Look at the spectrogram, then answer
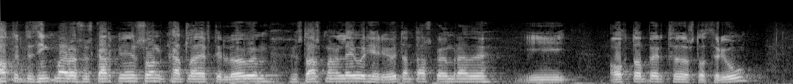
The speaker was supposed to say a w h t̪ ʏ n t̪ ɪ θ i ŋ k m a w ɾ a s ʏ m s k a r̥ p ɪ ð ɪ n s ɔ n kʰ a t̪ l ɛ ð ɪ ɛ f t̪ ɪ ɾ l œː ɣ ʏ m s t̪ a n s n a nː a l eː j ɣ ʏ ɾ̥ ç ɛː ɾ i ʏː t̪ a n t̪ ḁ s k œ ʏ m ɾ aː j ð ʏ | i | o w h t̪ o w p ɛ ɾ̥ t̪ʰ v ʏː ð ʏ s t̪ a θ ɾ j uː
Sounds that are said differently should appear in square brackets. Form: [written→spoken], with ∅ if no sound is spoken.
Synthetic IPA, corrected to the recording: a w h t̪ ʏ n t̪ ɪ θ i ŋ k m a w ɾ a s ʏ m s k a r̥ p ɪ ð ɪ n s ɔ n kʰ a t̪ l [ɛ→a] ð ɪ ɛ f t̪ ɪ ɾ l œː ɣ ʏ m s t̪ a n s [n→m] a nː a l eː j ɣ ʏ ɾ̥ ç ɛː ɾ i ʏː t̪ a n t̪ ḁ s k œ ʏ m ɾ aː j ð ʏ | i | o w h t̪ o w p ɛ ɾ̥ t̪ʰ v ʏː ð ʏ s t̪ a θ ɾ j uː

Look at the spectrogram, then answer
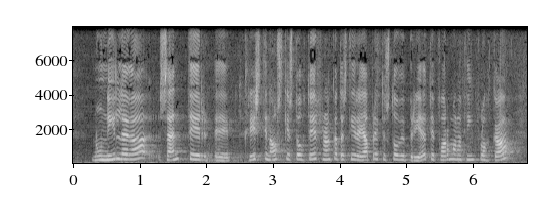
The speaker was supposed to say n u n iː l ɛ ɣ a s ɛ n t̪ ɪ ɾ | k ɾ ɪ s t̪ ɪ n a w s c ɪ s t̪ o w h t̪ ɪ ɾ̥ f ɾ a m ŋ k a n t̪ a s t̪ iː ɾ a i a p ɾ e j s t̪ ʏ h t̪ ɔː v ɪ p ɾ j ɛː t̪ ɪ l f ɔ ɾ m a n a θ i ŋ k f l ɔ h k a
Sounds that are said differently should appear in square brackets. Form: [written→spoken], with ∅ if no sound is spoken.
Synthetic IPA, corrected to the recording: n u n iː l ɛ ɣ a s ɛ n t̪ ɪ ɾ | [k→kʰ] ɾ ɪ s t̪ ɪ n a w s c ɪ s t̪ o w h t̪ ɪ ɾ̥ f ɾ a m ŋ k a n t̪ a s t̪ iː ɾ a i a p ɾ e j [s→h] t̪ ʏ [h→s] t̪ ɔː v ɪ p ɾ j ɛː t̪ ɪ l f ɔ ɾ m a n a θ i ŋ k f l ɔ h k a

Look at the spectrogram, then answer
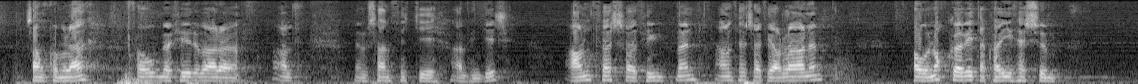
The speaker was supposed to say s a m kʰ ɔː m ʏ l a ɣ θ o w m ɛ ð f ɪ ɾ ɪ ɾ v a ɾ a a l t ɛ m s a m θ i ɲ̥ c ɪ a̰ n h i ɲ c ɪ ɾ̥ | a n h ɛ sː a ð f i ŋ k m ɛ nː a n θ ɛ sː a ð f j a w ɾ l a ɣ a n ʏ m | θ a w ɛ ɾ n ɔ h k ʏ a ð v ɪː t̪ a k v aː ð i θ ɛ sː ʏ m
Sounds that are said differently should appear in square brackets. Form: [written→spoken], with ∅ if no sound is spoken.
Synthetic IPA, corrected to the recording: s a m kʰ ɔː m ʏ l a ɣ θ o w m ɛ ð f ɪ ɾ ɪ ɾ v a ɾ a a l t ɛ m s a m θ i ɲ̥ c ɪ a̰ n [h→θ] i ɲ c ɪ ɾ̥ | a n [h→θ] ɛ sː a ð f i ŋ k m ɛ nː a n θ ɛ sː a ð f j a w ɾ l a ɣ a n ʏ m | θ a w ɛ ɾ n ɔ h k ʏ a ð v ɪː t̪ a [k→kʰ] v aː ð i θ ɛ sː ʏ m

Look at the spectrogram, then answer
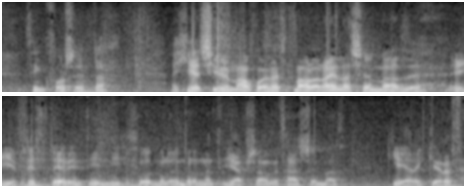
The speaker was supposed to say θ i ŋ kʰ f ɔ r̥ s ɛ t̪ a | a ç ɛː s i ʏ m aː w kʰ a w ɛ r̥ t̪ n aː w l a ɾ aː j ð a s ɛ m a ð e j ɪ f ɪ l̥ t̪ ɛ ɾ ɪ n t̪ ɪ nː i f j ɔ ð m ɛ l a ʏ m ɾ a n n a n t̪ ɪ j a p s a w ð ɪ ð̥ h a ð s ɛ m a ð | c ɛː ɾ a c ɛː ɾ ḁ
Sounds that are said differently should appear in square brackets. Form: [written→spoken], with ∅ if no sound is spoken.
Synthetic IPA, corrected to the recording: θ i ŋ [kʰ→k] f ɔ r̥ s ɛ t̪ a | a ç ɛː s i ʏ m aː w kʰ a [w→v] ɛ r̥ t̪ [n→m] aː w l a ɾ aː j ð a s ɛ m a ð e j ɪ f ɪ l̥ t̪ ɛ ɾ ɪ n t̪ ɪ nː i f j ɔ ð m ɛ l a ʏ m ɾ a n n a n t̪ ɪ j a p s a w [ð→v] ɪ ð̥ [h→θ] a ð s ɛ m a ð | c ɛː ɾ a c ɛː ɾ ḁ

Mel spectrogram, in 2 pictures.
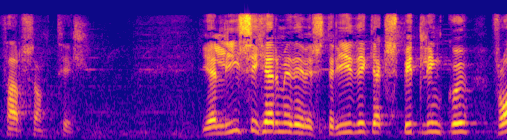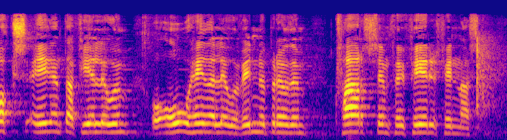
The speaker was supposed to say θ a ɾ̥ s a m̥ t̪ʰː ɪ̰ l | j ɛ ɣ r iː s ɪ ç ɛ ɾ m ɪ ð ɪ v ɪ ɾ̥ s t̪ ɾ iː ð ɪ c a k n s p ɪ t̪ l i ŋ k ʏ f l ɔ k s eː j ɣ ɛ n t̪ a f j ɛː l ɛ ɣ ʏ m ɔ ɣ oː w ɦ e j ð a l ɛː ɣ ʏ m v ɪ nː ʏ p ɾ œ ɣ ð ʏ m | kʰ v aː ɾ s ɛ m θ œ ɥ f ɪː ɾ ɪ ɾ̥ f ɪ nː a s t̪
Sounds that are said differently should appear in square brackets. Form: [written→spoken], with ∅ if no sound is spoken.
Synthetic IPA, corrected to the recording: θ a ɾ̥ s a m̥ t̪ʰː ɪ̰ l | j ɛ ɣ [r→l] iː s ɪ ç ɛ ɾ m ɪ ð ɪ v ɪ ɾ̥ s t̪ ɾ iː ð ɪ c [a→ɛ] k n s p ɪ t̪ l i ŋ k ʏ f l ɔ k s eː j ɣ ɛ n t̪ a f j ɛː l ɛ ɣ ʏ m ɔ ɣ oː w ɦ e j ð a l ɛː ɣ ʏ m v ɪ nː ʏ p ɾ œ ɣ ð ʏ m | kʰ v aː ɾ s ɛ m θ œ ɥ f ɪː ɾ ɪ ɾ̥ f ɪ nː a s t̪

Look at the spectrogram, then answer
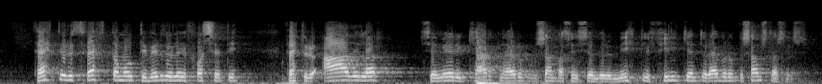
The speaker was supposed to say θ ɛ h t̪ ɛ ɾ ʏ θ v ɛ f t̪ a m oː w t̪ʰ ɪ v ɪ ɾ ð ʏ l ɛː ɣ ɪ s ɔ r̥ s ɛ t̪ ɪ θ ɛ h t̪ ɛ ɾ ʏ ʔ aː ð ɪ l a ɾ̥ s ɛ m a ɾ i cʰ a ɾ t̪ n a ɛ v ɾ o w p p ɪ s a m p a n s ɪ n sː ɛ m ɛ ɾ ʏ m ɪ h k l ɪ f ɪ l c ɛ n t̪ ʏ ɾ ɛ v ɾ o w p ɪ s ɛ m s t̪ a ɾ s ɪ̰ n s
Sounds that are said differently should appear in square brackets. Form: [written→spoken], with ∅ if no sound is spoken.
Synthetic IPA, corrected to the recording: θ ɛ h t̪ ɛ ɾ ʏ θ v ɛ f t̪ a m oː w [t̪ʰ→t̪] ɪ v ɪ ɾ ð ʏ l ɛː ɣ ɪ [s→f] ɔ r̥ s ɛ t̪ ɪ θ ɛ h t̪ ɛ ɾ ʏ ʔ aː ð ɪ l a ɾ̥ s ɛ m [a→ɛ] ɾ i cʰ a ɾ t̪ n a ɛ v ɾ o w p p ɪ s a m p a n s ɪ n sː ɛ m ɛ ɾ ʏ m ɪ h k l ɪ f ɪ l c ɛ n t̪ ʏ ɾ ɛ v ɾ o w p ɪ s [ɛ→a] m s t̪ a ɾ s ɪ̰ n s

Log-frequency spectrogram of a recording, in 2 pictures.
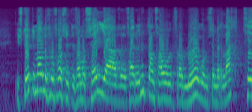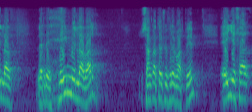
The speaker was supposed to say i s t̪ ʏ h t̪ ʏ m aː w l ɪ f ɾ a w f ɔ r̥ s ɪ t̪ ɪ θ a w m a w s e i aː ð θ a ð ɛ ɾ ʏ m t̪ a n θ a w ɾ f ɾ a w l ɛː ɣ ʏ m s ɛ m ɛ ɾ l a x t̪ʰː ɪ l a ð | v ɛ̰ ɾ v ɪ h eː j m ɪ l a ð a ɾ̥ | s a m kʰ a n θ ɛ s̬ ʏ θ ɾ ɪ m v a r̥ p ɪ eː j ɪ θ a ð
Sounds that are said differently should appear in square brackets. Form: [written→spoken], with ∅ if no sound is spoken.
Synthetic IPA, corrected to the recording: i s t̪ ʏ h t̪ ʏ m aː w l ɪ f ɾ a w f ɔ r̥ s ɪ t̪ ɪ θ a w m a w s e [i→j] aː ð θ a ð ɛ ɾ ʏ [m→n] t̪ a n θ a w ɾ f ɾ a w l [ɛː→œː] ɣ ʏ m s ɛ m ɛ ɾ l a x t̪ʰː ɪ l a ð | v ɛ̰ ɾ [v→ð] ɪ h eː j m ɪ l a ð a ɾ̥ | s a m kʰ a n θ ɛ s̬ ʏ [θ→f] ɾ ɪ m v a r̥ p ɪ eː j ɪ θ a ð

